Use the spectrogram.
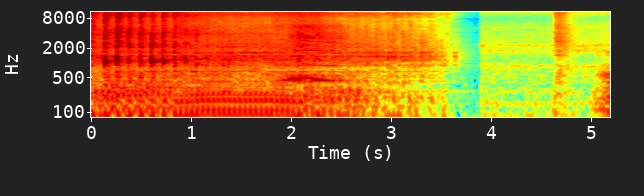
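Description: A small engine with a foam air filter runs on choke, a steady close buzzing putter that falters and drops out near the end before a brief noise returns.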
